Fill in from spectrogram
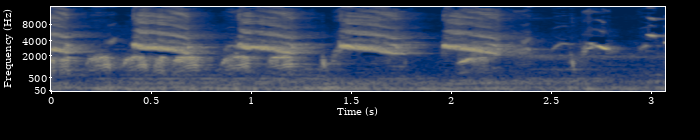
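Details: An old, large wild-caught Chinese hwamei (Garrulax canorus) sings four loud, rich, buzzy phrases about half a second apart, each sliding downward, then a few softer high notes, changing its song continuously, over a faint low hum.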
